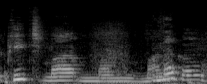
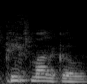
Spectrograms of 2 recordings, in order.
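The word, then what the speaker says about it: Peach Momoko: it's a new series Peach M mono excuse the name pronunciation of it it's Peach Monaco the ah okay the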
